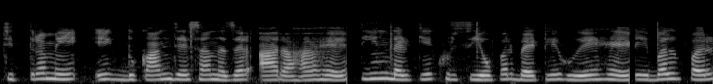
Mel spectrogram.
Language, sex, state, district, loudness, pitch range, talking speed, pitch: Hindi, female, Maharashtra, Aurangabad, -26 LUFS, 215-235 Hz, 150 wpm, 225 Hz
